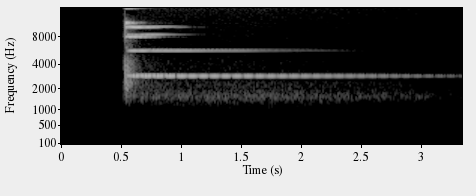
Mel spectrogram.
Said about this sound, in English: For the remainder of this segment, we invite you to continue mindfully eating until you hear the next chime.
